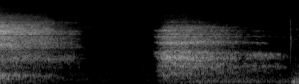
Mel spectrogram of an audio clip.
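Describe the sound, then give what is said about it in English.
A big, deep breath: two long, airy breath sounds separated by a short silence, loud and clear with no talk. “I like to start off with a big, deep breath. It helps to get you centered.”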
